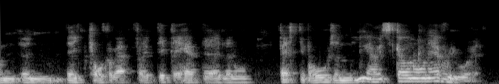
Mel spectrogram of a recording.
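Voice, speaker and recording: A man's somewhat breathy voice at a fairly quick pace. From England. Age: 70s. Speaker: fan chronicler and festival organizer. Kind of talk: casual interview chat. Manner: halting, many repeated words.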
